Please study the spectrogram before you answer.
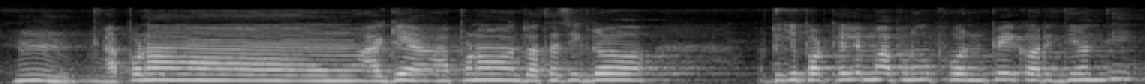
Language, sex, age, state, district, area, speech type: Odia, male, 45-60, Odisha, Puri, urban, spontaneous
